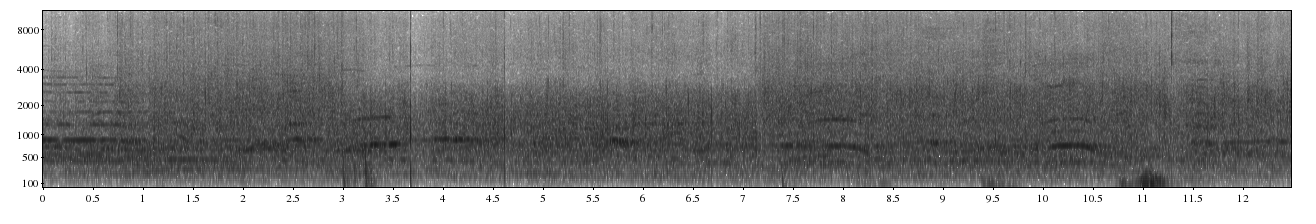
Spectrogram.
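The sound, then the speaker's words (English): An audience claps steadily throughout, a dense, loud wash of overlapping handclaps with scattered voices calling out beneath it. “If you got faith, you ought to clap until your palms get red.”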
